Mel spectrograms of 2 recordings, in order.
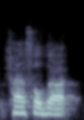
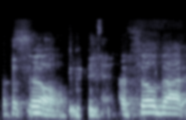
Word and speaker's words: facil.ai: So what um Keith and Danielle and Kimone just said is uh fasili I'm always saying it wrong like facility yeah facil.ai AI is getting the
